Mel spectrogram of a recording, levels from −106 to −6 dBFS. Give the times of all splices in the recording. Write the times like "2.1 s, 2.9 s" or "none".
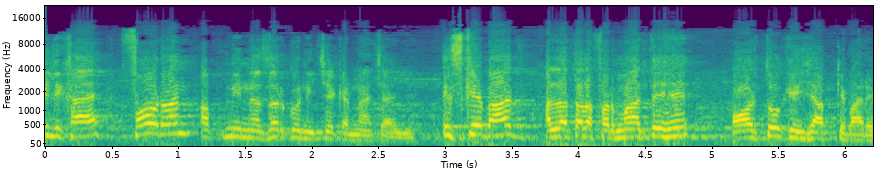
2.8 s, 3.6 s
